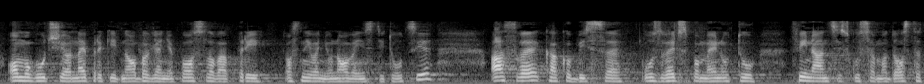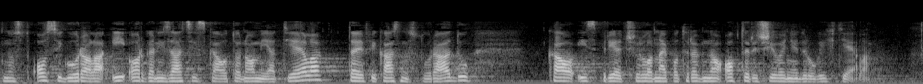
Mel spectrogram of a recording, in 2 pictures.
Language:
Croatian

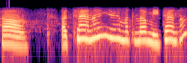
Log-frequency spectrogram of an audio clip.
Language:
Hindi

